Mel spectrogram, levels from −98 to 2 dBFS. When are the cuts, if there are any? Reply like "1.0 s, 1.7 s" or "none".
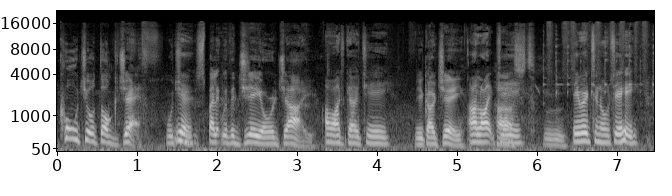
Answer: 3.2 s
